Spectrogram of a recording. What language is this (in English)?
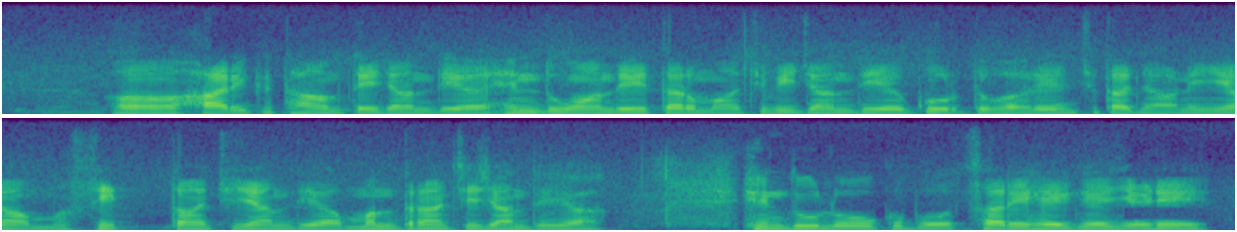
Punjabi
